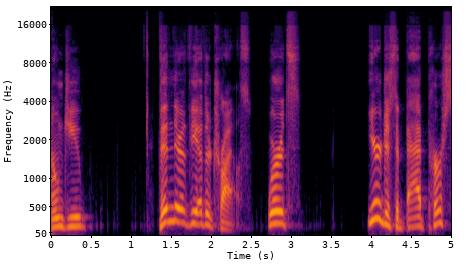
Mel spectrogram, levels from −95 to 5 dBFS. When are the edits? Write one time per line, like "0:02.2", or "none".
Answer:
0:01.2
